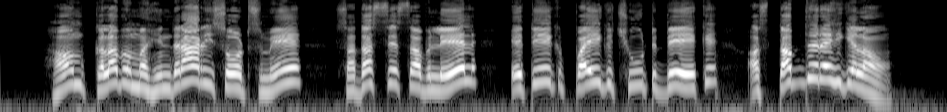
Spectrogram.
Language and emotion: Maithili, surprised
